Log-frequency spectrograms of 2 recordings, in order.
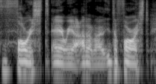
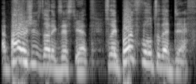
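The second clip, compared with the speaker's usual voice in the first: ordinary talk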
